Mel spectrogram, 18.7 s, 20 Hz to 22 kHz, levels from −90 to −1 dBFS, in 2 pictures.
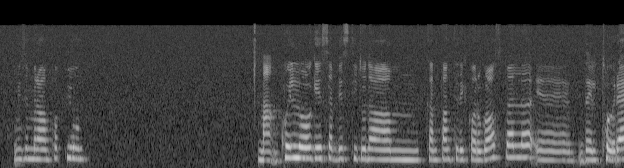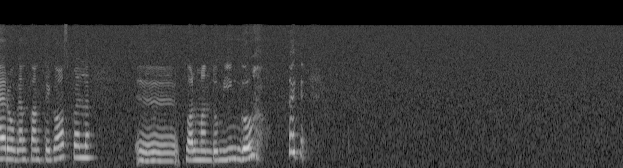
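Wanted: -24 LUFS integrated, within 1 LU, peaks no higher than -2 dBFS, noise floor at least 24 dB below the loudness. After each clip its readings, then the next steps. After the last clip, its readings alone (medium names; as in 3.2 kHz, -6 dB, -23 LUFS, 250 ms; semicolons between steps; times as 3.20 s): noise floor -50 dBFS; noise floor target -54 dBFS; loudness -30.0 LUFS; peak level -13.5 dBFS; loudness target -24.0 LUFS
-> noise reduction 6 dB, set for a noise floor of -50 dBFS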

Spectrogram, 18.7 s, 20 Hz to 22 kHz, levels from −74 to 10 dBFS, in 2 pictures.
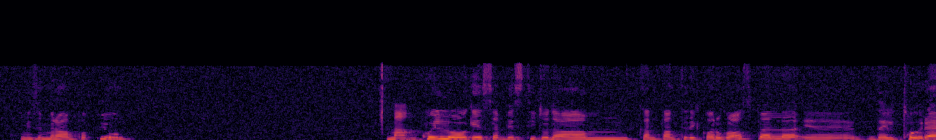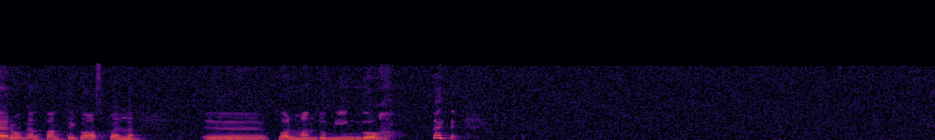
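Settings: noise floor -54 dBFS; loudness -30.0 LUFS; peak level -13.5 dBFS; loudness target -24.0 LUFS
-> trim +6 dB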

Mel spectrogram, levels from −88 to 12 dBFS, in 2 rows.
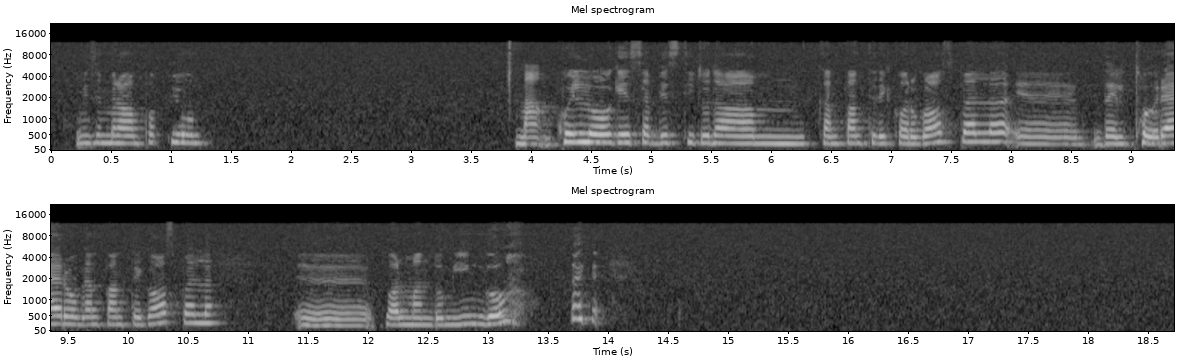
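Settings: loudness -24.0 LUFS; peak level -7.5 dBFS; noise floor -48 dBFS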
